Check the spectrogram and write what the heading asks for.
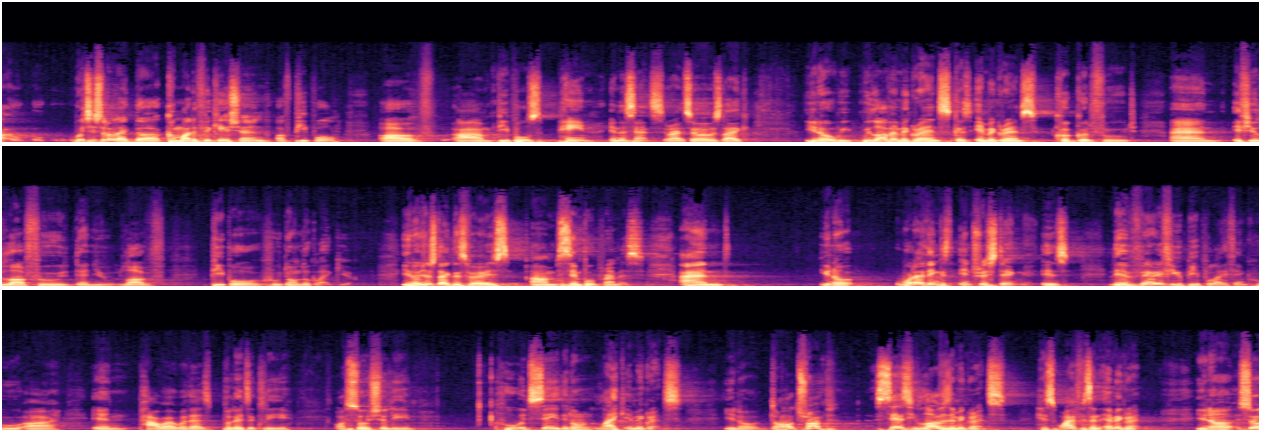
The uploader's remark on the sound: Capture the sights and sounds of the summit’s prominent speakers at an event. Food professionals from across the country gathered in Atlanta, GA.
